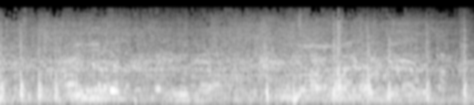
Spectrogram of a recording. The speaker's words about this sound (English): sounds of the Chinese fishing nets in Fort Cochin, Kerala, India.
